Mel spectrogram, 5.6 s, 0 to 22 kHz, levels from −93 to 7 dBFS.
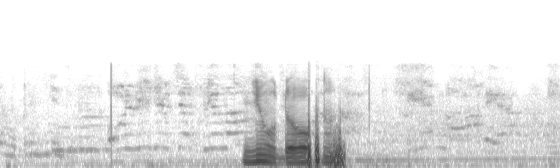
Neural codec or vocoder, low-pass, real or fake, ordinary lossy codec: codec, 16 kHz, 6 kbps, DAC; 5.4 kHz; fake; Opus, 32 kbps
